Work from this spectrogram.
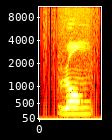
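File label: "rong", Chinese, tone 1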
